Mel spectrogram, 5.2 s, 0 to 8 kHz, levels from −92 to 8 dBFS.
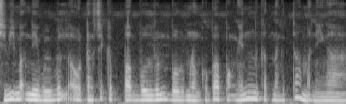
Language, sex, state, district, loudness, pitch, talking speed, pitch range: Garo, male, Meghalaya, South Garo Hills, -15 LUFS, 135 Hz, 105 wpm, 125-160 Hz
